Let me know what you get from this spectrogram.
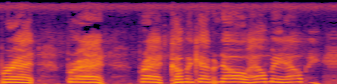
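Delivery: hammed-up desperate cry; mock calling for help. [name] calling Brett to rescue her, high mock panic.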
